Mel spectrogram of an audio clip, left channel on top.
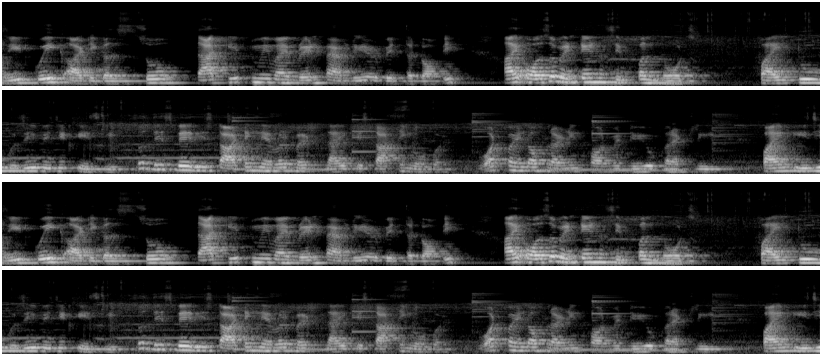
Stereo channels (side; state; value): both; identical; correlation 1.00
